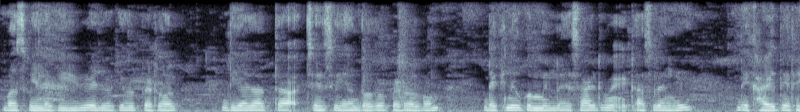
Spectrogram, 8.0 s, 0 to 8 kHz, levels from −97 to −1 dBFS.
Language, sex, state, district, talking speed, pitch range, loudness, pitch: Hindi, male, Bihar, Begusarai, 225 wpm, 150-165 Hz, -16 LUFS, 160 Hz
